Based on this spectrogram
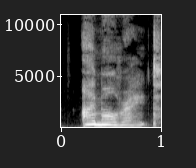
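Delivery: soft murmur. Reading a story aloud, a tearful girl answers an acolyte: murmuring. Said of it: "she murmured".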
